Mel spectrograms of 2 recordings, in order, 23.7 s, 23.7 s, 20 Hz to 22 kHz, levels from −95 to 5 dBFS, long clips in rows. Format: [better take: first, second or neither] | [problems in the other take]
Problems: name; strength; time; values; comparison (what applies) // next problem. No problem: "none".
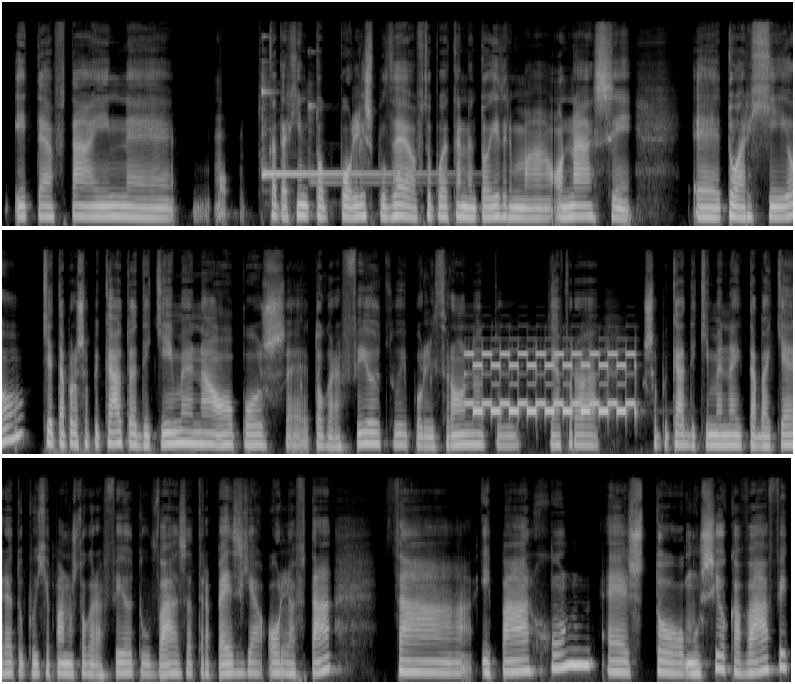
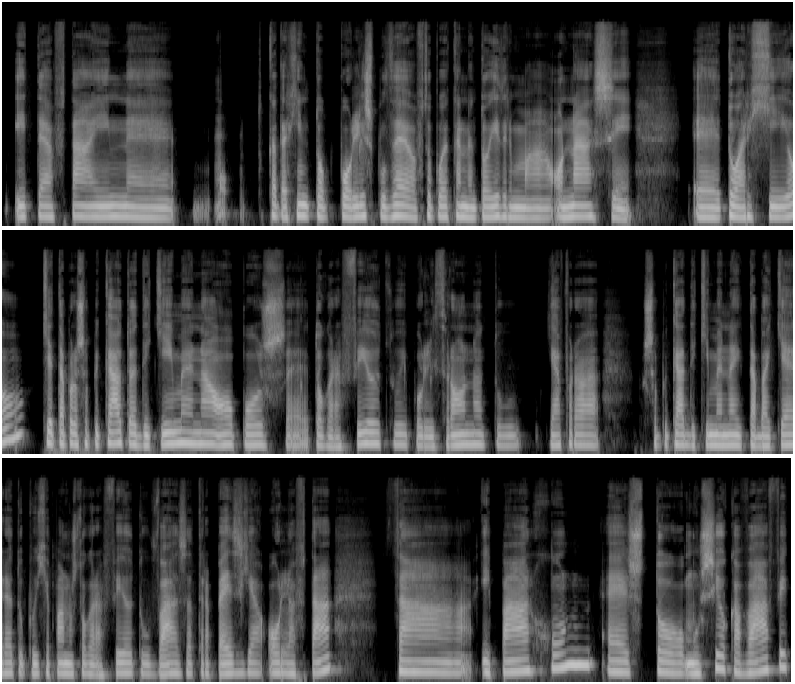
second | doorbell; noticeable; from 2.5 to 4 s; peak 2 dB below the speech // doorbell; loud; from 13 to 14 s; peak 4 dB above the speech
